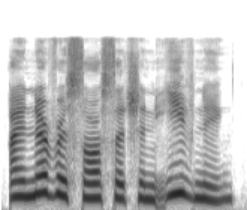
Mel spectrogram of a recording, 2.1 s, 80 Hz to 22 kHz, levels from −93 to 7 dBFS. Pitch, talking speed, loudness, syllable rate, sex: 260 Hz, 175 wpm, -17 LUFS, 5.0 syllables/s, female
